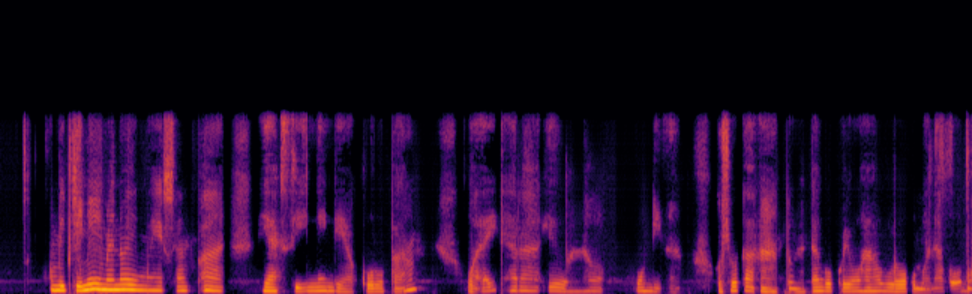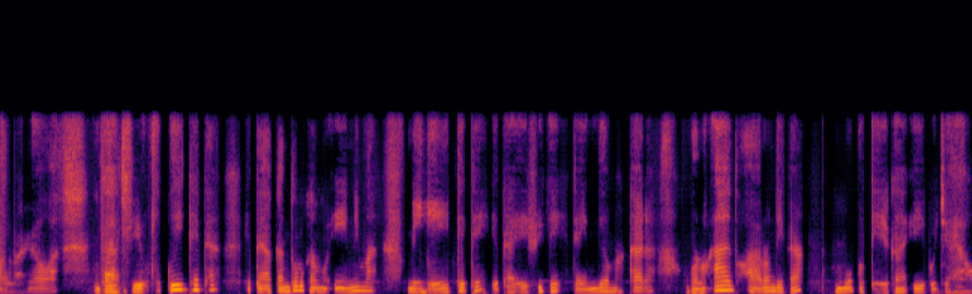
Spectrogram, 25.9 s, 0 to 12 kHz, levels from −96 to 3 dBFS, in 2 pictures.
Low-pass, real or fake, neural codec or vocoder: 7.2 kHz; fake; codec, 16 kHz, 1 kbps, X-Codec, HuBERT features, trained on balanced general audio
